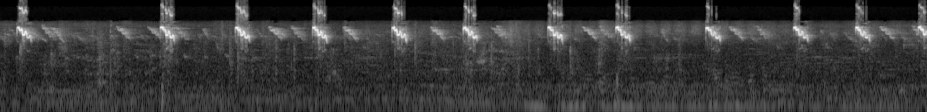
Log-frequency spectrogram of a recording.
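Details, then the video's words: Lombok white-eye (kecial lombok) lure recording used to draw wild birds during mating season; sharp high chirps, about two every second, each a quick descending note, with softer chips between and a faint low hum. "masteran untuk mancing birahi burung kecial di alam liar"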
